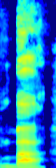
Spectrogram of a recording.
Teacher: হচ্ছে দুই ঠোঁট গোল করে সামান্য খোলা রেখে উচ্চারিত হয় ওয়াও দুই ঠোঁটের ভেজা জায়গা হইতে উচ্চারিত হয়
